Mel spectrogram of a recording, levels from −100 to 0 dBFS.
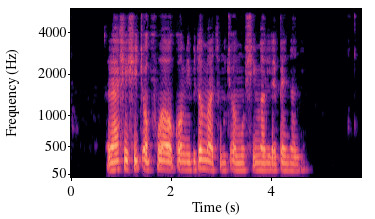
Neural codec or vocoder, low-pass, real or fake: none; 5.4 kHz; real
